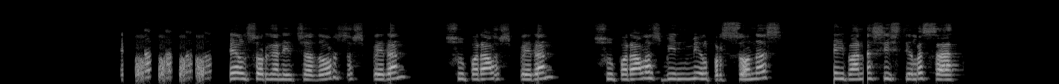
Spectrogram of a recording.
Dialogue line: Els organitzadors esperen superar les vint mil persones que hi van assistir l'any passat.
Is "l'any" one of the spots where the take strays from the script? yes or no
yes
